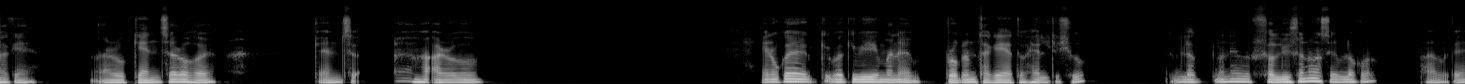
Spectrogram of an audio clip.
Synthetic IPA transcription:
akɛ | a̰ɹukɛnsaɹɔɦɔj | kɛ̰ns | a̰ɹu | ɛnɛkɔjkibakibimanɛ̰ | pɹɔblɛmtʰakɛjatɔɦɛltʰisu | bilak̚manɛsɔljusɔnɔasɛbilakɔɹ | bʱa̰lkɛ

